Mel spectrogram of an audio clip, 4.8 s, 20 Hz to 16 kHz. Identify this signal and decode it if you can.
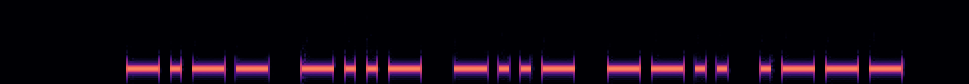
Morse code, heard as a keyed tone, about 22 wpm, 700 Hz. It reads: YXXZJ
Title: Code Groups - 5 Letters - 22wpm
